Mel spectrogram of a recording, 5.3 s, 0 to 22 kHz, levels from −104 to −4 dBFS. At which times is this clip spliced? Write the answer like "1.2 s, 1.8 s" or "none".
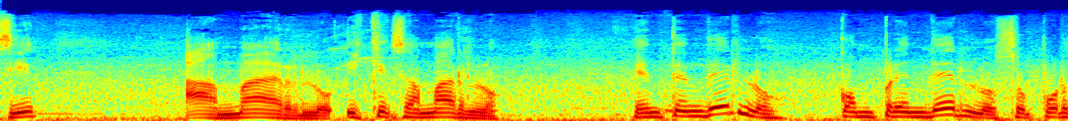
2.0 s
